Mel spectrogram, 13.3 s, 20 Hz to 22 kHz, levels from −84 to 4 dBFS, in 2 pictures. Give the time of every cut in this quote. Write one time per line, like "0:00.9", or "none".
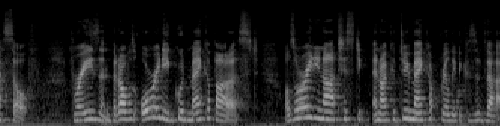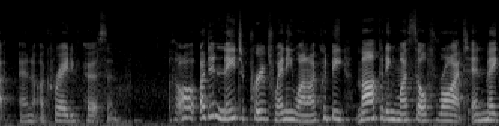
0:01.0
0:04.9
0:06.1
0:10.2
